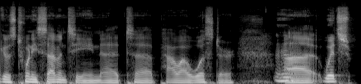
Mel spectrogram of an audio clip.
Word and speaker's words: Worcester: s t e r which you would think would be like Worchester but no it's it's it's it's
